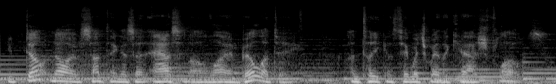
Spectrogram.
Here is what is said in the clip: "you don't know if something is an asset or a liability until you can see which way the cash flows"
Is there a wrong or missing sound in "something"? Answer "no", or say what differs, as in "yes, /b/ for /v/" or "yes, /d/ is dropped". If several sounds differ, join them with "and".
no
